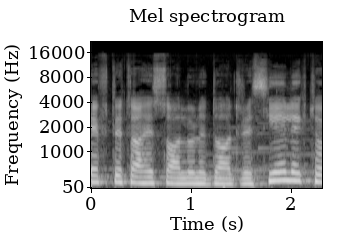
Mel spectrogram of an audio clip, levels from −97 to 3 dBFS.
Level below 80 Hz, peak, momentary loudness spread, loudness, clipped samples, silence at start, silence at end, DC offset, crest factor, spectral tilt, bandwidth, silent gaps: -50 dBFS; -6 dBFS; 4 LU; -20 LUFS; under 0.1%; 0 s; 0 s; under 0.1%; 14 dB; -5.5 dB/octave; 13 kHz; none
